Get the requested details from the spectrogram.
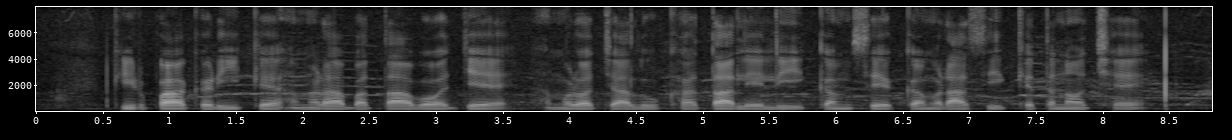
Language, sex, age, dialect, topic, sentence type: Maithili, male, 36-40, Angika, banking, statement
